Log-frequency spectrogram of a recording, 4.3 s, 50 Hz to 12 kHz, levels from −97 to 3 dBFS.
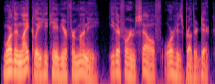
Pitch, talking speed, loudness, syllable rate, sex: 95 Hz, 210 wpm, -19 LUFS, 5.7 syllables/s, male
